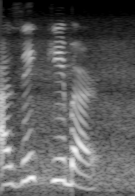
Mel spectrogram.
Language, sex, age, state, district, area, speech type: Assamese, female, 45-60, Assam, Darrang, rural, read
